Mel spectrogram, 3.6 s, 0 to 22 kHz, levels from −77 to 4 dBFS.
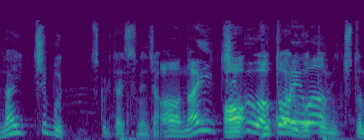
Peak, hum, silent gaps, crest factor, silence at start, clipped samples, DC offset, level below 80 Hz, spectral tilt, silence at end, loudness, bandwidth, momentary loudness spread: -8 dBFS; none; none; 18 dB; 0 s; under 0.1%; under 0.1%; -52 dBFS; -3.5 dB/octave; 0 s; -24 LUFS; 12 kHz; 16 LU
